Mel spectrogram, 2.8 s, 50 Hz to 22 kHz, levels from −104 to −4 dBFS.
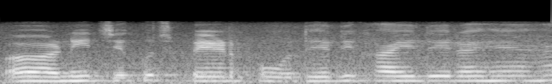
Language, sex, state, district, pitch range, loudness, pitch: Hindi, female, Haryana, Rohtak, 200-220 Hz, -15 LUFS, 215 Hz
